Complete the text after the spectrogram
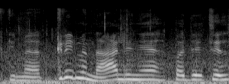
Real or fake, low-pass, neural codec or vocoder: real; 14.4 kHz; none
